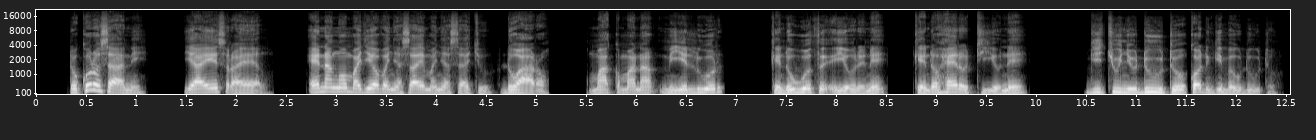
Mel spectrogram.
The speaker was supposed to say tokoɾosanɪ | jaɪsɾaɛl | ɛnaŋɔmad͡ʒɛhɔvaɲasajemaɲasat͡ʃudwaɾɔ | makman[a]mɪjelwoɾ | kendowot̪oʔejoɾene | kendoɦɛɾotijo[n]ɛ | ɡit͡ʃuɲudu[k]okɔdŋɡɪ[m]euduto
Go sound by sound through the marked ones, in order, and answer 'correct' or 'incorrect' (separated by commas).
correct, correct, incorrect, correct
